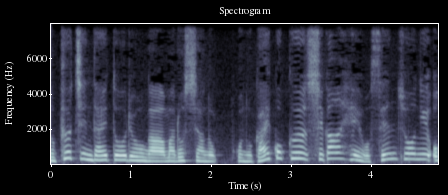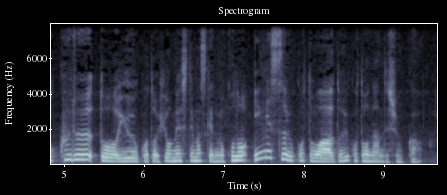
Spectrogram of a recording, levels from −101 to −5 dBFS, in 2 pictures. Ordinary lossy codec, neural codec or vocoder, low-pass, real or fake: none; none; none; real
